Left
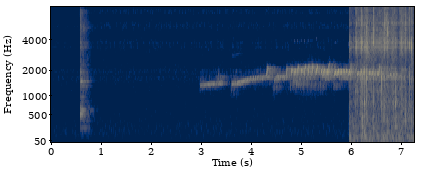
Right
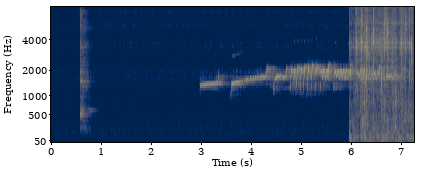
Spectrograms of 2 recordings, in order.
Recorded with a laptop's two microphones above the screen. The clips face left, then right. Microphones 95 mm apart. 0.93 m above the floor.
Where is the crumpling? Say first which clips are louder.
Left 2 dB; 30° left (ahead or behind), 0.9 m.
